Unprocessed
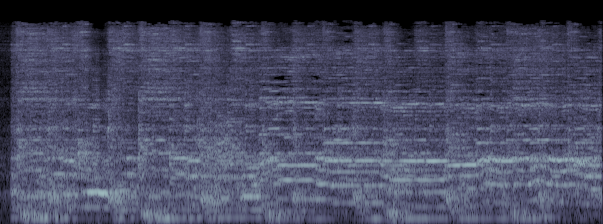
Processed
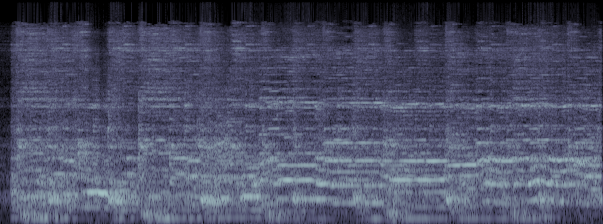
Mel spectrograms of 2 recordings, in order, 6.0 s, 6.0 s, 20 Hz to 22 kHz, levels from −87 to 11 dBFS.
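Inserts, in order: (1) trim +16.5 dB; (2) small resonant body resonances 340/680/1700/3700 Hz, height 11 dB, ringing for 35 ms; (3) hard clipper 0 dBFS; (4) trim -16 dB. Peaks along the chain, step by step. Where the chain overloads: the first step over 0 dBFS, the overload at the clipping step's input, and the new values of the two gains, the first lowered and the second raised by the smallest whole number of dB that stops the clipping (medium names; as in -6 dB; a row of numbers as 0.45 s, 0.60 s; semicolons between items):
+2.0 dBFS, +6.0 dBFS, 0.0 dBFS, -16.0 dBFS; step 1, 6.0 dB; step 1 +10.5 dB, step 4 -10 dB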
